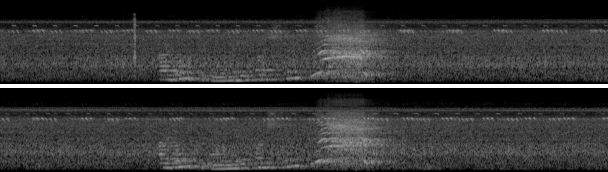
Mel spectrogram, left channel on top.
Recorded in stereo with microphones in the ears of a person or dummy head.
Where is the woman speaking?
5° right (ahead or behind), 9.5 m.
